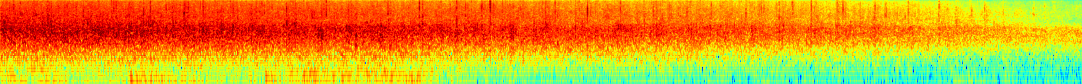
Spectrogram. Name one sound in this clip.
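A large audience applauds and cheers in a big hall, slowly fading away.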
